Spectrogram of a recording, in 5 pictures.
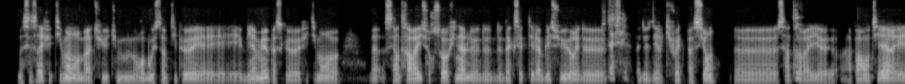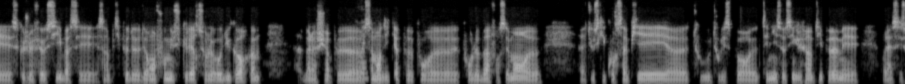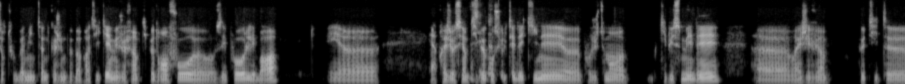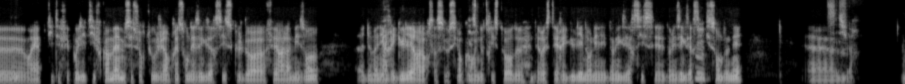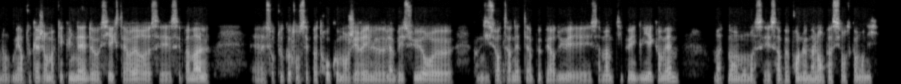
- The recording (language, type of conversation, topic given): French, advice, Quelle blessure vous empêche de reprendre l’exercice ?
- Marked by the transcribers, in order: none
